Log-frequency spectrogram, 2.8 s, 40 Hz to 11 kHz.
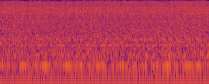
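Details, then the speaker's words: Willys-powered 120/240V 52 A Army skid generator heard from the front, fan pulling air across engine and out through radiator: even steady low drone at idle, no knocks or misfires, no smoke, charging; normal running. "here's the front of it and it runs just like a bulldozer the air blows out towards you so it's pulling air across the engine pulling it through the radiator and out the front"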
